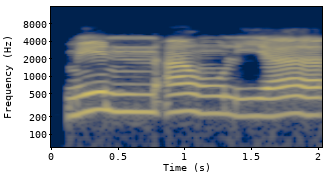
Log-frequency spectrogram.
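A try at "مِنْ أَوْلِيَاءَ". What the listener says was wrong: Minnya idhar, jangan ditahan. Min aulia. Min aulia. Min jangan au gelap au. Min aulia, coba lagi.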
